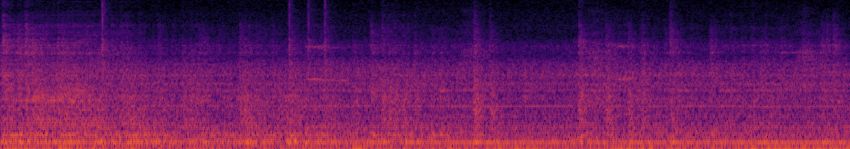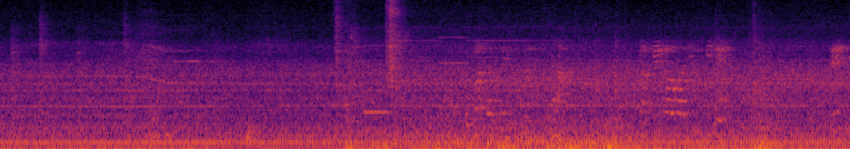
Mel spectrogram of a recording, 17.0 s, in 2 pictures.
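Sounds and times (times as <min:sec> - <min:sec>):
clicks and sharp squeaks: 0:00.0 - 0:05.1, 0:05.7 - 0:10.8
Tenryu Hamanako Railway train rumbling: 0:00.0 - 0:16.9.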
